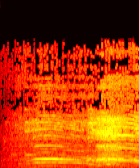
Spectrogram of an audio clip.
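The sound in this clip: People imitate sheep bleating during a nativity play rehearsal: sustained, wavering, nasal bleats that overlap and swell twice, moderately loud, with no other talk.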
